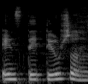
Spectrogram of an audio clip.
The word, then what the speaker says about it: institution: Những từ có đuôi son cho âm rơi vào trước son, institution rơi vào tiêu âm tiết thứ ba.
